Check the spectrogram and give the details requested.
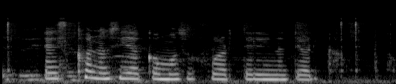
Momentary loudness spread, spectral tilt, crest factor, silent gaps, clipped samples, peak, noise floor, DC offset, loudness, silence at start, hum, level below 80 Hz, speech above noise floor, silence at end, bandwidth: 19 LU; -6 dB/octave; 16 dB; none; under 0.1%; -12 dBFS; -47 dBFS; under 0.1%; -26 LUFS; 0.05 s; none; -58 dBFS; 22 dB; 0.2 s; 7.8 kHz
